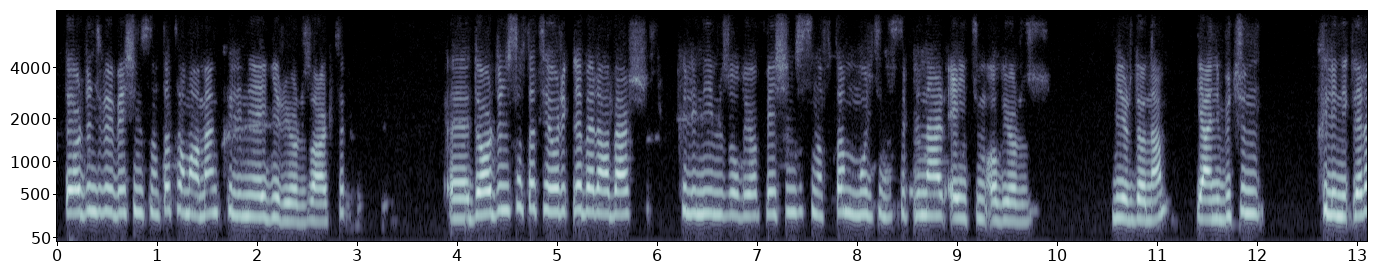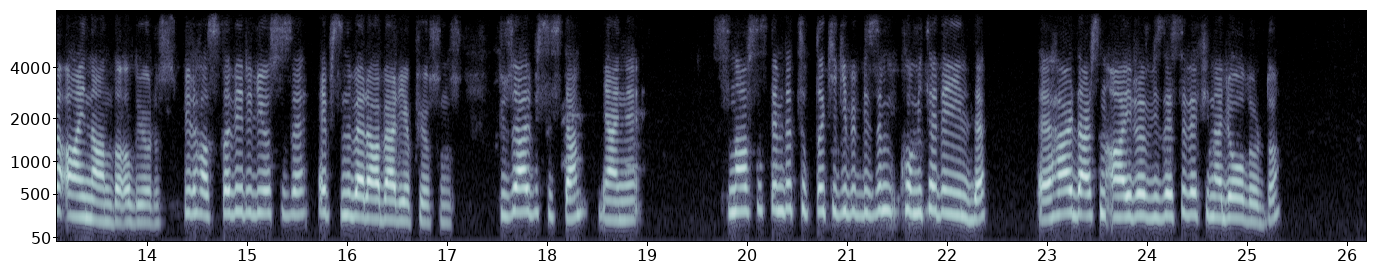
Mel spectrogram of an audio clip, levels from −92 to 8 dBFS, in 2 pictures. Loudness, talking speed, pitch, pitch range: -17 LUFS, 120 wpm, 265 Hz, 230-285 Hz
